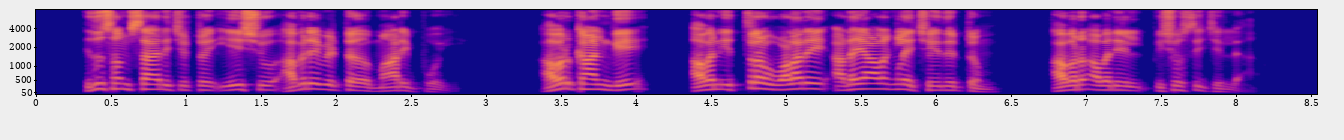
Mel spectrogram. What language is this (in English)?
Malayalam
